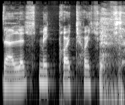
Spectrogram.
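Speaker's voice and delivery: put-on high, babyish voice like a little baby. Suggesting a different way to say the closing line: baby voice. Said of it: "you just say it like a baby".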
